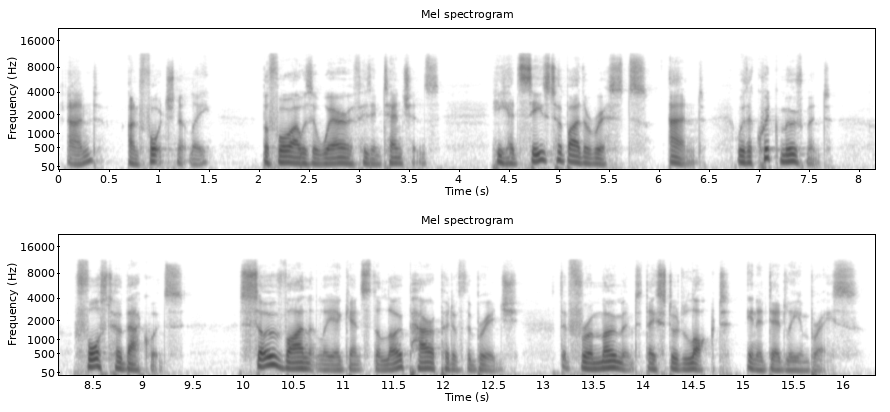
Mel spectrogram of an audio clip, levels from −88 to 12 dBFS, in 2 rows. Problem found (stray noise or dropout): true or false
false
